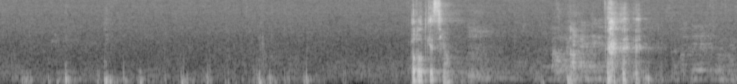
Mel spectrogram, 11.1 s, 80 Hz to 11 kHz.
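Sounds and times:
soft low thumps: 0.3 - 5.3.

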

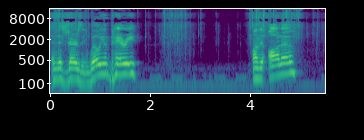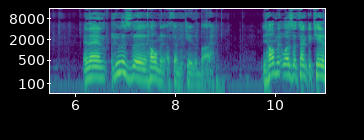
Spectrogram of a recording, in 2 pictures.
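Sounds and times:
plastic bag crinkling: 0.0 - 9.0
low steady hum: 0.0 - 11.0.

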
